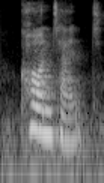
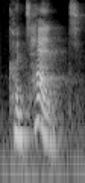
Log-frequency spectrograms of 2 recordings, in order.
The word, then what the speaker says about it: content: As a general rule, with 2-syllable nouns, the stress is placed on the first syllable. Content, contract, object, record. And with 2-syllable verbs or adjectives, the stress is usually placed on the second syllable.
